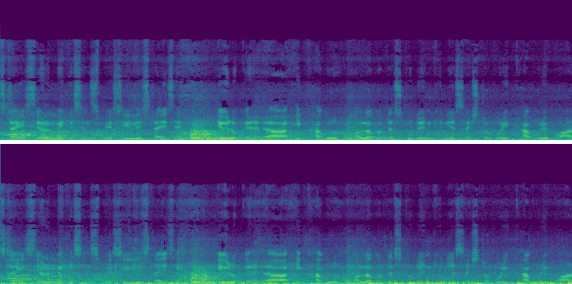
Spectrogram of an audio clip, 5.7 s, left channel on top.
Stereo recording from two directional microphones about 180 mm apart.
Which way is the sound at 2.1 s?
5° left (ahead or behind).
